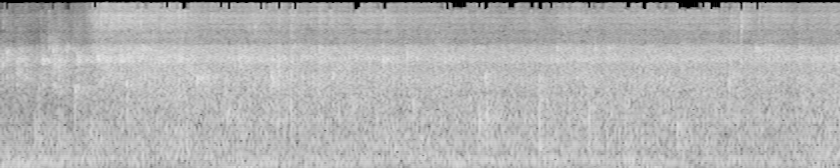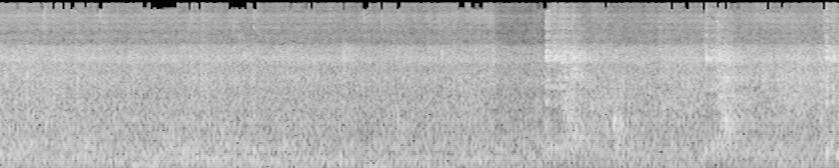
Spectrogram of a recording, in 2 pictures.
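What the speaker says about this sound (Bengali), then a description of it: "এবার এর মধ্যে দিয়ে দিচ্ছি কেটে রাখা পেঁয়াজ।" Chopped onions, two large ones, sizzling in hot oil for a mutton curry, a steady broadband frying hiss running throughout with occasional stirring scrapes and a brief louder burst near the end.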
